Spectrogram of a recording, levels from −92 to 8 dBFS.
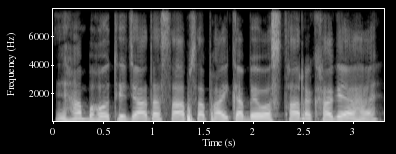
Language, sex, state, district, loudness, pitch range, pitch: Hindi, male, Jharkhand, Ranchi, -15 LUFS, 145-190 Hz, 170 Hz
